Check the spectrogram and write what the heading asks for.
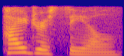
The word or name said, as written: hydrocele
